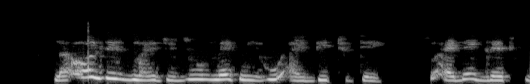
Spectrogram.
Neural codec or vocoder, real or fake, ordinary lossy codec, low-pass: none; real; none; none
